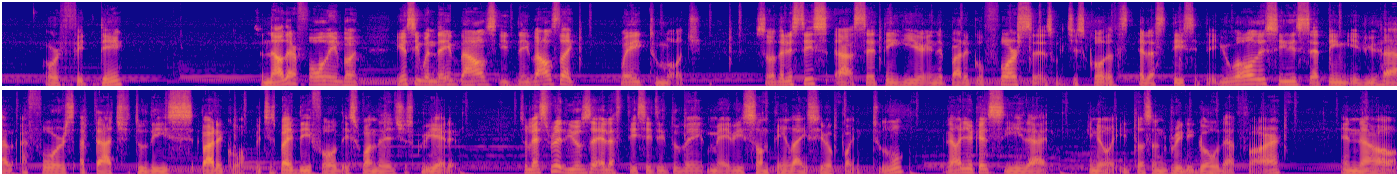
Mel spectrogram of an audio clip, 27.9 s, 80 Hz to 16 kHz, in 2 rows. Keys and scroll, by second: 0.4-1.2 typing, 21.1 ., 21.6 2, 22.1 Return.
